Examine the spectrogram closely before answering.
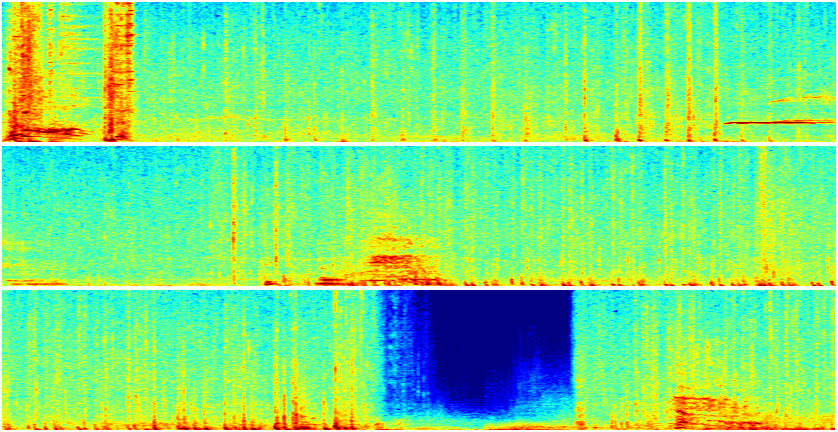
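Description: Rain patters steadily all around.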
